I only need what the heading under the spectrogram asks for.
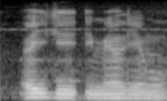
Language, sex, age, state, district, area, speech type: Manipuri, male, 18-30, Manipur, Chandel, rural, read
